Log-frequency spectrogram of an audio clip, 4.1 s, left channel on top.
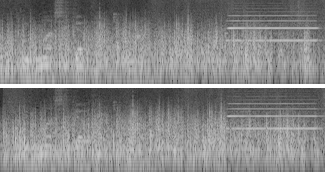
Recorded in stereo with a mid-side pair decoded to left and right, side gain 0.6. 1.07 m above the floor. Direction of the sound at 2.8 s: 15° left.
